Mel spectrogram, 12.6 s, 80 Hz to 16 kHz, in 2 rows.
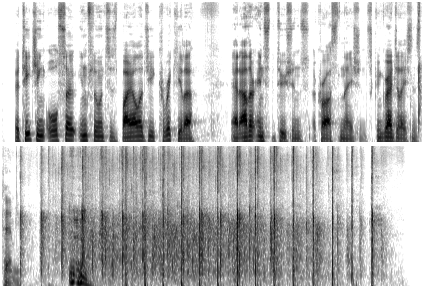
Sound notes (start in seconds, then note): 6.5 audience applauding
